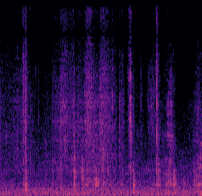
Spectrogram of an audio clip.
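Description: A few light clicks and faint handling noises from a takeout food container and fork being handled, over quiet car-cabin background.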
